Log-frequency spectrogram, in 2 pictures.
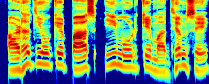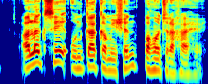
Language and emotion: Hindi, neutral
